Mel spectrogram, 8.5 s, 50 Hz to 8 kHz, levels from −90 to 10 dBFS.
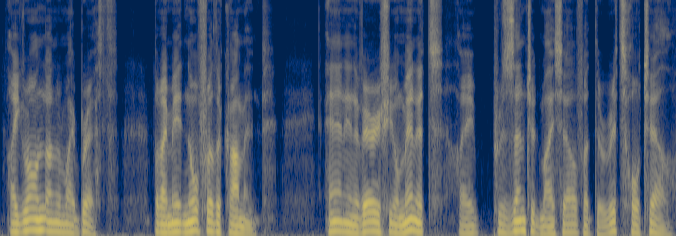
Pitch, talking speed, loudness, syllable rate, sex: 105 Hz, 170 wpm, -16 LUFS, 5.2 syllables/s, male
